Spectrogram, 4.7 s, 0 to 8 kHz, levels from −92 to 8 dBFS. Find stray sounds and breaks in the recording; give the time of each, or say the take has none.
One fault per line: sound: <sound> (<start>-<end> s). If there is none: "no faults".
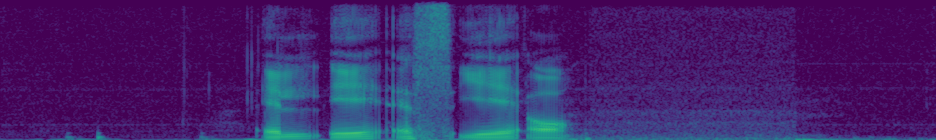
no faults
